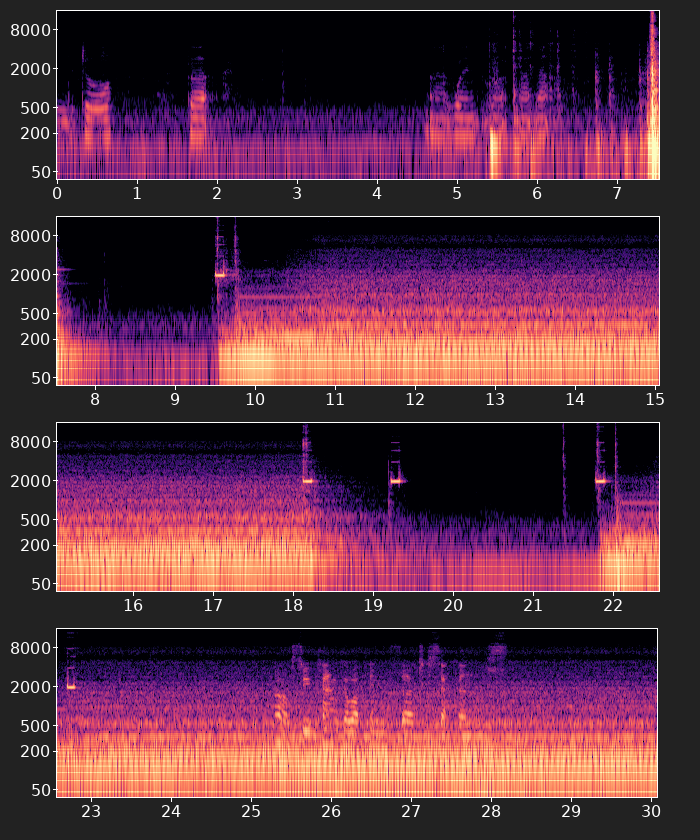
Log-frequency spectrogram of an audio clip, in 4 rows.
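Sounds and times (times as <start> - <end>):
microwave beeps: 9.5 - 10.7, 18.0 - 18.4, 19.2 - 19.5, 21.8 - 27.8
microwave oven humming: 9.5 - 19.6, 21.8 - 30.0.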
